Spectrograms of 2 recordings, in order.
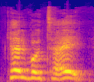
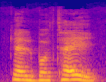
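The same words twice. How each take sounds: First: Delighted exclamation. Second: Said in the usual way. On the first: Real, not acted. Admiring it again, louder.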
